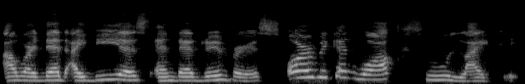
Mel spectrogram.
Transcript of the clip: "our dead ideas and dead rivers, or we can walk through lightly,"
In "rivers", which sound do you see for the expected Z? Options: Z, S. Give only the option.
S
